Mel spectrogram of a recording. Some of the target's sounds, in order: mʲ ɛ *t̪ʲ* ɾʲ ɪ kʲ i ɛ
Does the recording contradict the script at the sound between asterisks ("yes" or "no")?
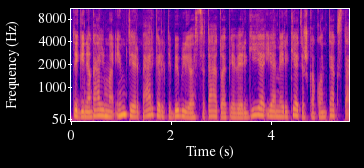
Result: yes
